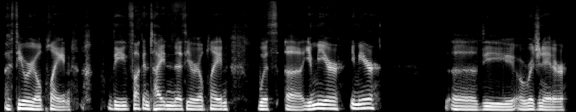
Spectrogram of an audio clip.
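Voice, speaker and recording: A male podcast host with a fairly low voice, chatting casually about anime. He rambles informally through recaps and swears freely. The recording is dry, with no room sound. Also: darkish tone, dry recording.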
